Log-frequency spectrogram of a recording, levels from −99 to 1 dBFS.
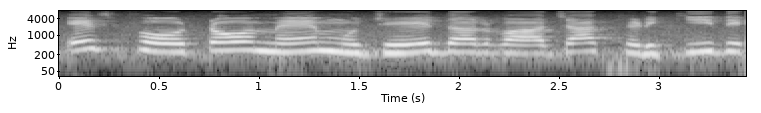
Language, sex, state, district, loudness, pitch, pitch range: Hindi, female, Madhya Pradesh, Katni, -13 LUFS, 260 Hz, 240-275 Hz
